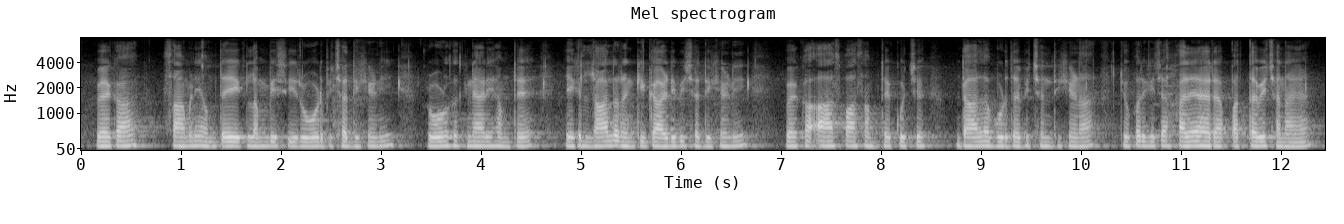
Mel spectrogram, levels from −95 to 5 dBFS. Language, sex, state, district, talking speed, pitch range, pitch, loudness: Hindi, male, Uttarakhand, Tehri Garhwal, 210 wpm, 115-125 Hz, 120 Hz, -18 LUFS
